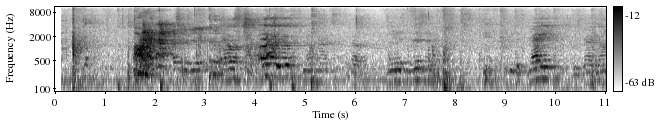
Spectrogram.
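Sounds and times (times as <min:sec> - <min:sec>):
indistinct voices in echoing gym: 0:00.2 - 0:11.0.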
